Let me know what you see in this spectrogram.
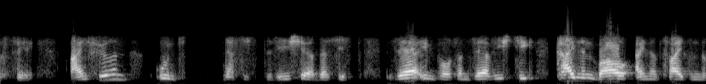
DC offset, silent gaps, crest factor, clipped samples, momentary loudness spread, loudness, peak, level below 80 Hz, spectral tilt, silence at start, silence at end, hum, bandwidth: under 0.1%; none; 18 dB; under 0.1%; 19 LU; -16 LUFS; 0 dBFS; -72 dBFS; -3.5 dB/octave; 0 s; 0 s; none; 7.6 kHz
